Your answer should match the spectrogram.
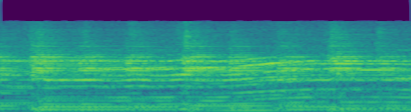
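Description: Country backing track playing an instrumental passage, with no singing over it.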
